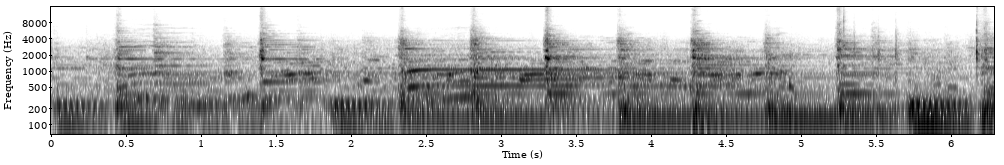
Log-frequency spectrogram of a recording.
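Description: Nylon-string classical guitar strummed in a steady rhythm, about two strums a second, ringing chords between strokes.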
